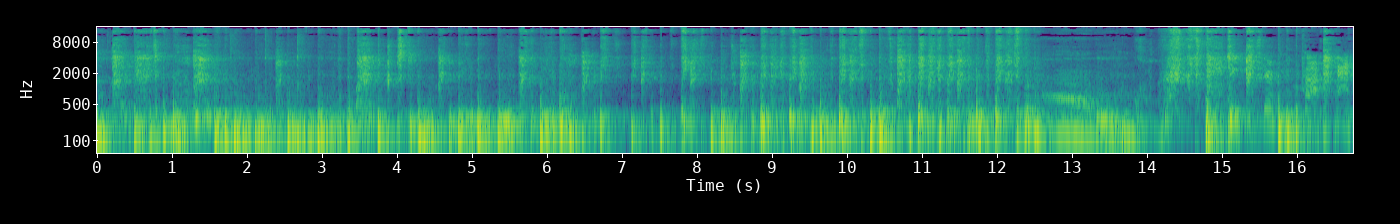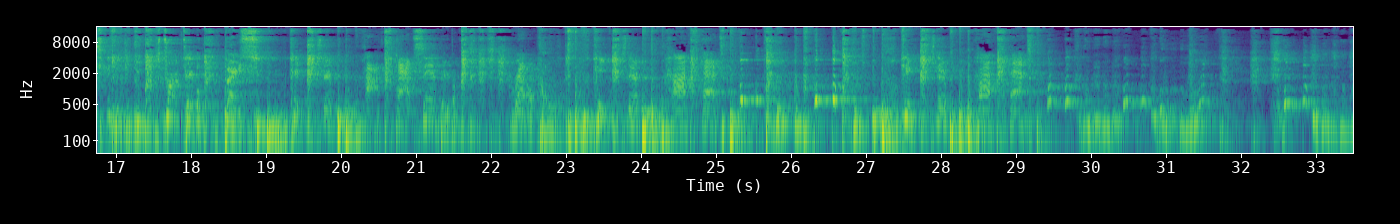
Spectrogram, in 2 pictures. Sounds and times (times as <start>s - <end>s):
Beatboxing: 0.0s - 33.4s.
